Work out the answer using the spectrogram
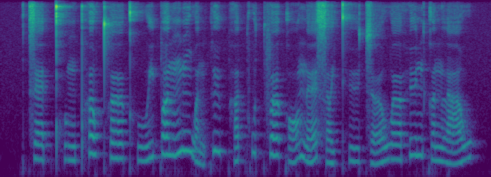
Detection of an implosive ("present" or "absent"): absent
